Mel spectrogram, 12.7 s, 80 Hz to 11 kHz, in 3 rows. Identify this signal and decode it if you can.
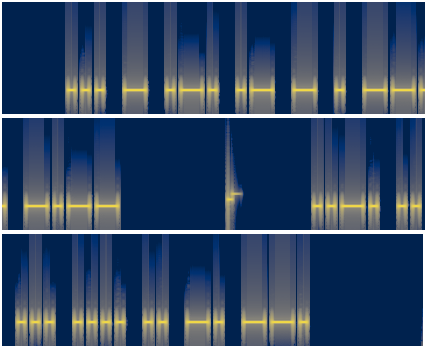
Morse code, heard as a keyed tone, about 17 wpm, 700 Hz. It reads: STRATEGY FISHING
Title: Sentences from Top 1000 Words - Review Part 5 - New Word Drill - 17wpm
